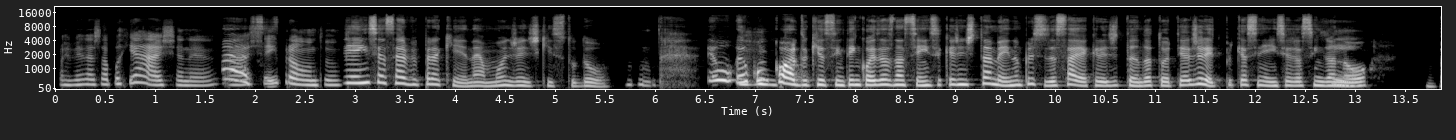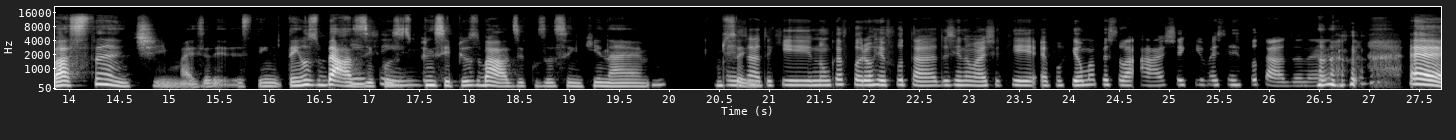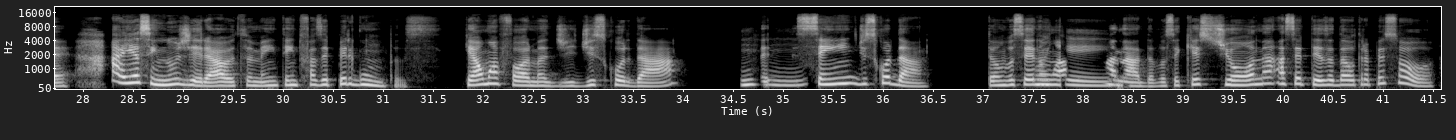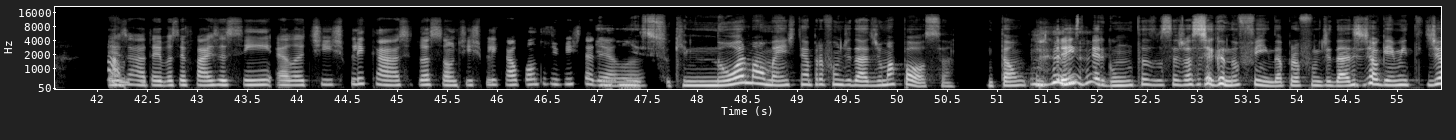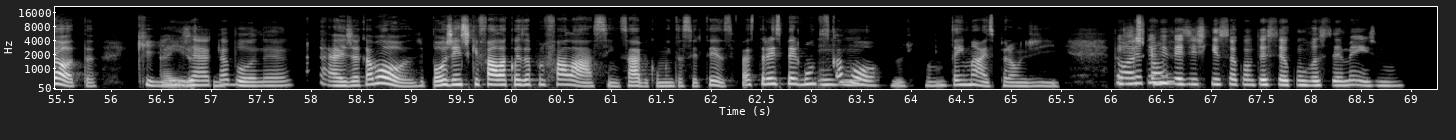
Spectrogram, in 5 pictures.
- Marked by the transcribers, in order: other noise; laugh; stressed: "normalmente"; laugh
- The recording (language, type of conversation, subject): Portuguese, podcast, Como você costuma discordar sem esquentar a situação?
